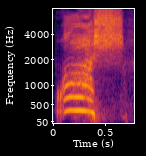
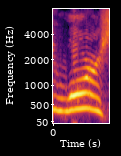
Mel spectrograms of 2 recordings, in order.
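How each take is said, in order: First: No r sound comes before the sh. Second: An r sound comes before the sh. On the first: The speaker calls it right. "don't say warsh, it's wash" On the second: The speaker calls it wrong. "his mother would say warsh. And so he spelled it W-O-R-S-H"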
